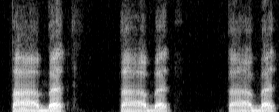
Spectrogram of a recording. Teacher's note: kalau dia sukun baru terasa hamsnya dan juga sedikit terdengar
